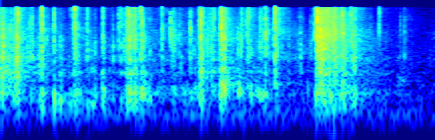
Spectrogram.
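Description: A clear plastic die package crinkling and crackling as it is handled, a quick run of small clicks with a sharp one at the start and a louder crackle about one and a half seconds in.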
